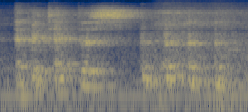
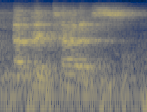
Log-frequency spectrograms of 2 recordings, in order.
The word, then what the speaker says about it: Epictetus: going to pronounce it Epictetus? Epictetus. It sounds like a vaccine shot. It does. Epictetus. It's that C going into a T that's getting you. Yeah. It's just Epictetus or Epictetus. I think Epictetus is what we should go with.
